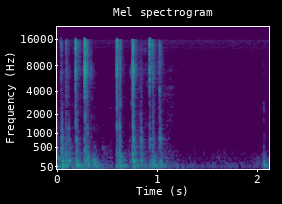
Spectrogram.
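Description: Typing on a computer keyboard: a quick run of keystrokes that stops about a second in.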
